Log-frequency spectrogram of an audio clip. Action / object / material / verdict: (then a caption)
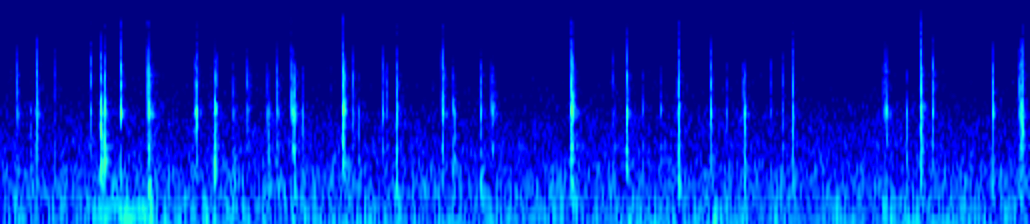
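tap / glass tablet touchscreen tapped with fingernails / glass / none. Long red nails on both hands tap rapidly on the glass screen of a white iPad lying flat, in a typing-like rhythm. Dozens of sharp, dry, bright clicks come in quick irregular bursts over a faint low hum, each tap ending almost instantly.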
